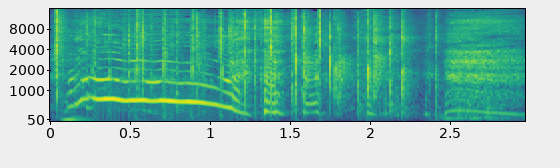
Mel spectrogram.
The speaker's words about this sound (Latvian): es tikko aplaudēju.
